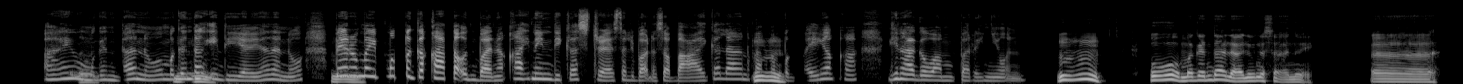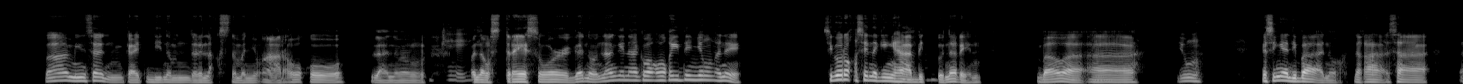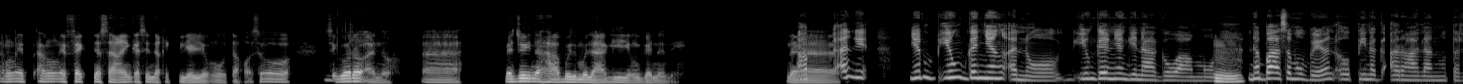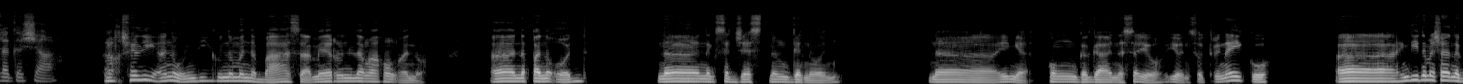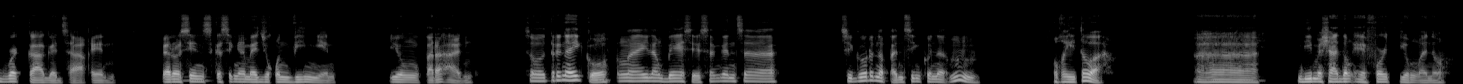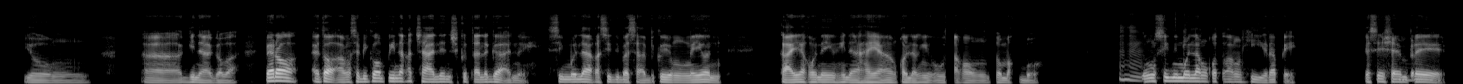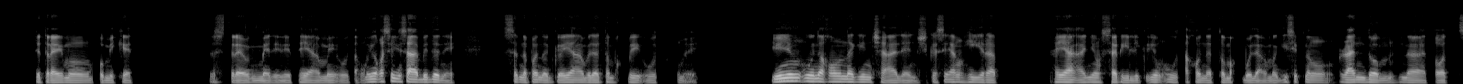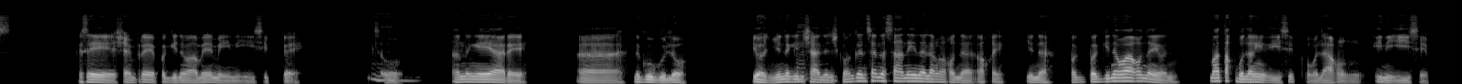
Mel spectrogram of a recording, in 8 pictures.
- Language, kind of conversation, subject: Filipino, podcast, Ano ang ginagawa mong self-care kahit sobrang busy?
- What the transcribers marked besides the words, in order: other background noise; tongue click; in English: "stressor"; in English: "convenient"; tapping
